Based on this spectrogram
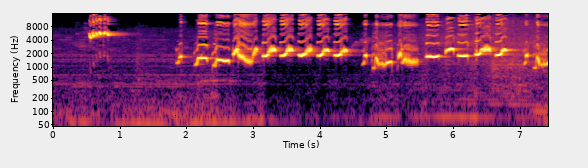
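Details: White-rumped shama in full song, meant to provoke other shamas into answering: a high thin note, then a rapid run of loud whistled and warbled phrases around mid pitch, repeated several times a second with varied clear notes.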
